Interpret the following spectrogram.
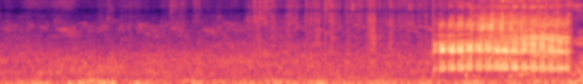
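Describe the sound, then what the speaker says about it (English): Lambs bleat on a farm, a loud sustained cry rising sharply near the end after a quieter stretch of ambient barnyard noise. "I see the lambs over there."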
